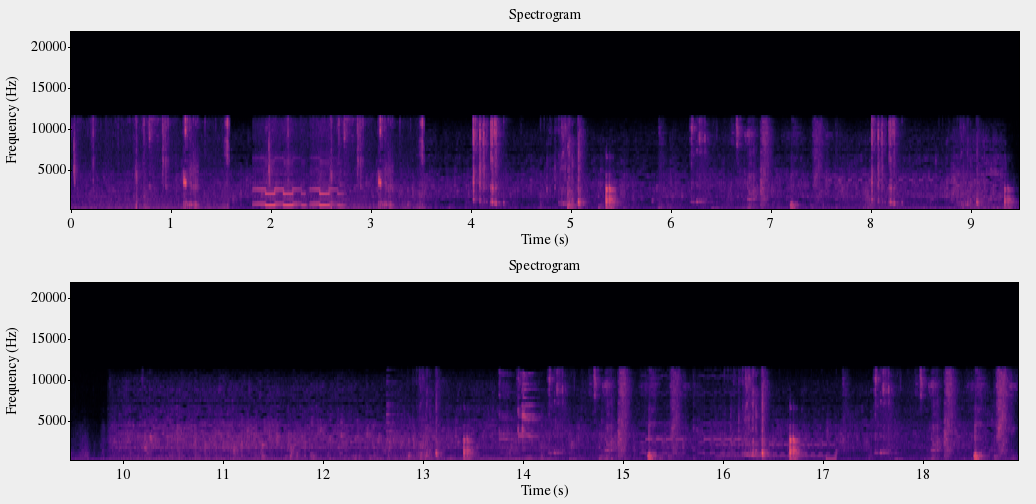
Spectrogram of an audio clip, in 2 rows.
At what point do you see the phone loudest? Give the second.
2 s.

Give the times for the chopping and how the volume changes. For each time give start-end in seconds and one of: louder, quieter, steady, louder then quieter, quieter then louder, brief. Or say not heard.
not heard.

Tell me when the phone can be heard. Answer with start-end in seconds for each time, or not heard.
1.8-2.8, 7.0-8.7, 15.2-17.1.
